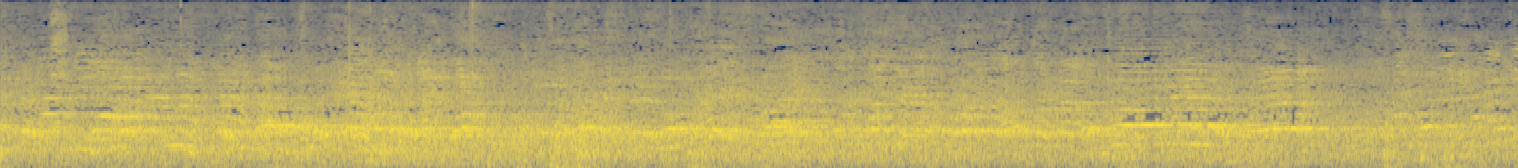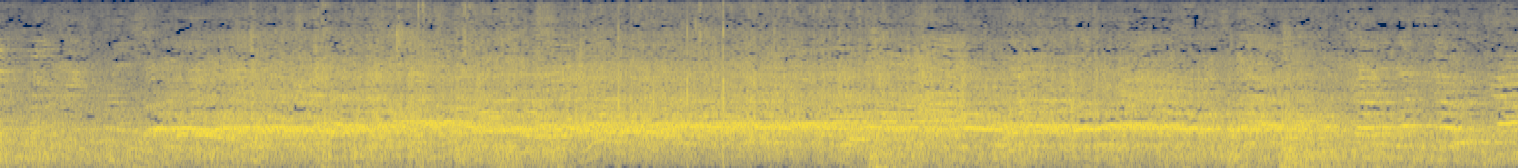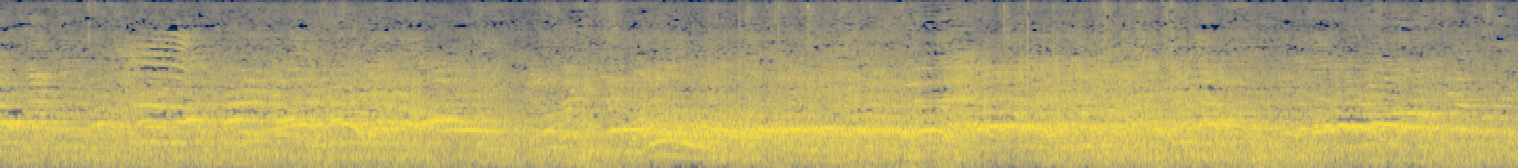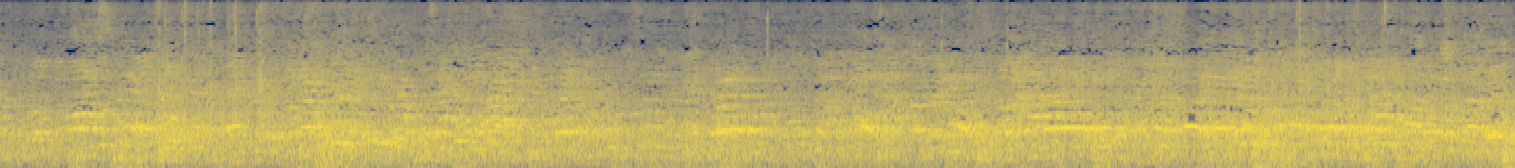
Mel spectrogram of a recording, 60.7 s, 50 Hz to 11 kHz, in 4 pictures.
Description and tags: Fight Arena 3
Crowd noise at a MMA fight. Yelling and English cheering sounds. Part 3 of 5.
arena, boxing, cheering, clapping, crowd, english, event, field-recording, fight, fighting, live, shouting, wrestling, yelling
